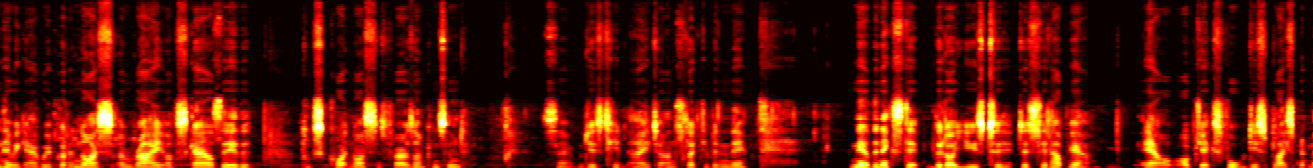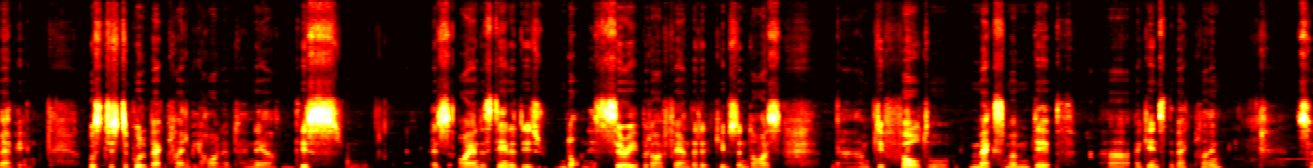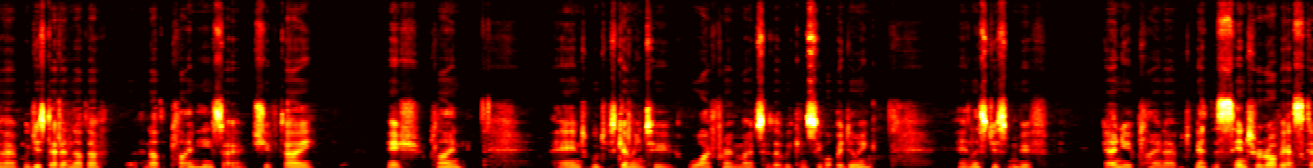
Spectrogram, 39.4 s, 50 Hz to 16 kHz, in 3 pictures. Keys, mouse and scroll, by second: 6.1 a, 7.4-9.3 middle drag, 26.9 shift+a, 32.5 z, 36.0 g.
